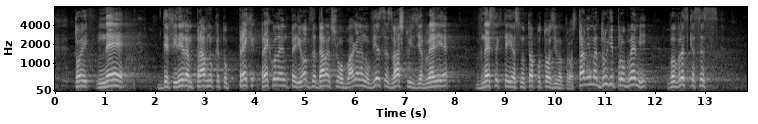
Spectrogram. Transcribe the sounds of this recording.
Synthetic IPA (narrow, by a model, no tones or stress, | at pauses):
t̪ɔjnɛɛ | d̪ɛfiniɾənpɾavnokɐt̪ɔpɾɛpɾɛxod̪ɛnpɛɾiɔt̪zɐd̪anɐt͡ʃnoːblˠaɡənɛnoviɛsɐzvaʃɛ̥t̪oizjɐvlɛniɛ | vnɛsɐxt̪ɛjɐsnot̪apot̪ɔzivɐpɾɔst̪amimɐd̪ɾuɡ̟ipɾoblɛmi | vɐvɾɤskəsɐs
